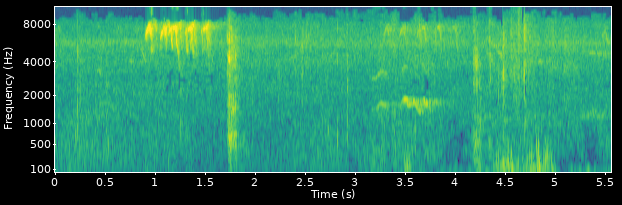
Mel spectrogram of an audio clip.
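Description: Faint outdoor ambience with bird calls: a quick run of four or five high chirps about a second in and a short lower call about three and a half seconds in, with a single sharp click between them and some low rumbling near the end.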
